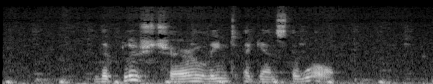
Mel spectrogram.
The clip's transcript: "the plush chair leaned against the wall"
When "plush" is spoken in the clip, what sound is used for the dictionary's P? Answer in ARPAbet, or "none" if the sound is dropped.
B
